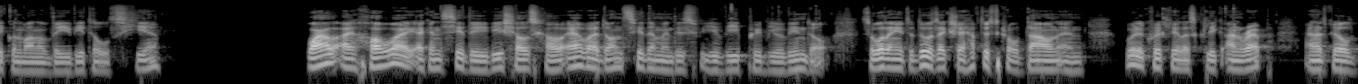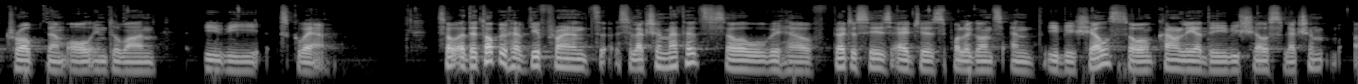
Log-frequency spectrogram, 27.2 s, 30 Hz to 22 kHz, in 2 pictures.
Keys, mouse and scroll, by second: 1.3 scroll down 1, 2.6 alt+F12, 6.0 alt+F12, 6.2 alt+right click, 7.4-8.6 alt+middle click, 8.1 alt+right click, 8.3 alt+middle click, 9.6 scroll down 1, 10.2-10.8 scroll down 2, 12.2 click, 13.6-14.5 alt+right click, 14.3 alt+middle click, 15.6 scroll up 1, 16.2 scroll up 1, 17.0 scroll up 1, 26.9 alt+middle click.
